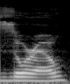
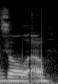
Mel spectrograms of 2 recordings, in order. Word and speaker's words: Zoro: And I've also learned that it is Zoro, not Zolo.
